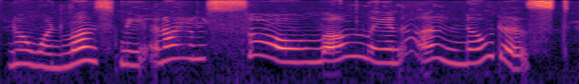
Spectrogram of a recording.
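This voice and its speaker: Woman voicing a high-pitched, plaintive little flower. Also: measured pace, a little mellow, rough recording. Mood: lonely, tearful. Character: shy, lonely, sad little flower, young female.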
